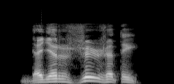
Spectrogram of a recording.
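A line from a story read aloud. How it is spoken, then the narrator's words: Growled. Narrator (Russian): рыкнул на варяга Середин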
